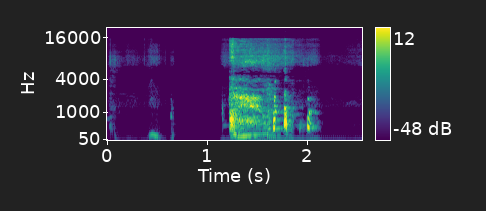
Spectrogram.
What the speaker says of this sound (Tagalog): May ubo pa tayo ngayon.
